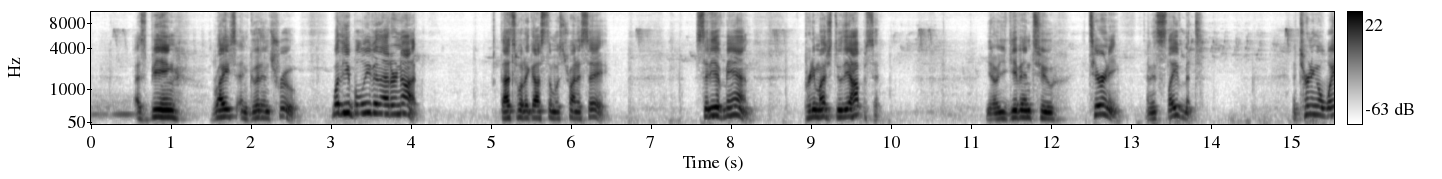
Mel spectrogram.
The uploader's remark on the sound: Walk and talk.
